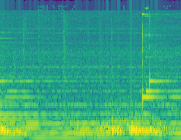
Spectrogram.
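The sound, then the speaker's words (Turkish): Pigeons being fed handfuls of seed coo in soft, throaty, rolling calls that rise and fall in a few overlapping bursts, moderately quiet, with a faint steady hum underneath and no talking. “Onların şarkıları diğer kuşlardan çok farklıymış.”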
